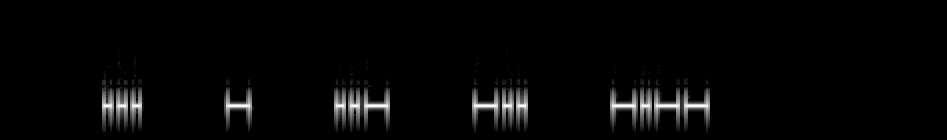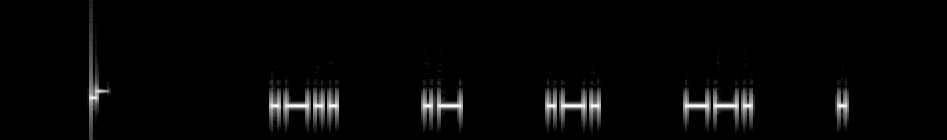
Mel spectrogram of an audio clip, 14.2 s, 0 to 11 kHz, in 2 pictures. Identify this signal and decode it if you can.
Morse code, heard as a keyed tone, about 22 wpm, spaced as for 10 wpm, 700 Hz. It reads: STUDY LARGE
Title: 4x Character Spacing - Top 300 Words - 22wpm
